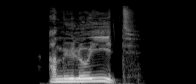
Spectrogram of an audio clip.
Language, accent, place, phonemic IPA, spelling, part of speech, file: German, Germany, Berlin, /amyloˈiːt/, amyloid, adjective, De-amyloid.ogg
- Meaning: amyloid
